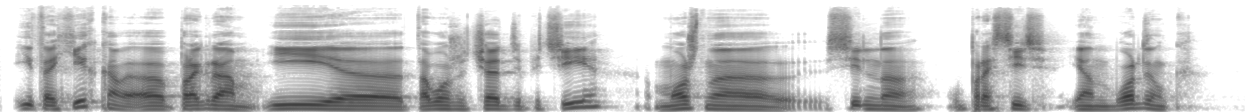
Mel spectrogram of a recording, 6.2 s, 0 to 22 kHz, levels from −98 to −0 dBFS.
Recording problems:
none

